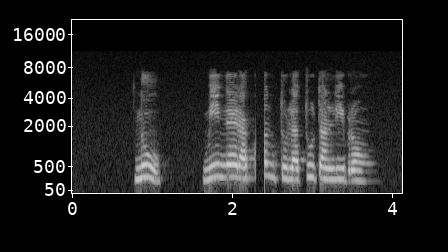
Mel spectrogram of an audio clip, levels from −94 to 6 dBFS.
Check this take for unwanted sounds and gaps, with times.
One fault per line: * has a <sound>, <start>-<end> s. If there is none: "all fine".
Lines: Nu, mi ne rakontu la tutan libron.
* has a dropout, 2.3-2.4 s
